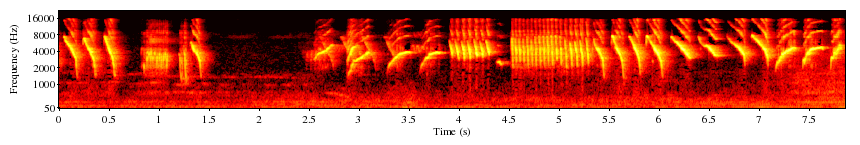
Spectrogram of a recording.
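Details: A white Spanish Timbrado canary sings a training song: quick runs of high, falling whistled notes mixed with dense buzzy, metallic trills, broken by one short pause.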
